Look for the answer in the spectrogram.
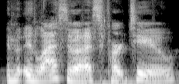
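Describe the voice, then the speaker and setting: A woman's voice: low-pitched, normal speed, soft background music. A woman streaming a visual novel, reading the game text aloud with theatrical flair and chatty asides.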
